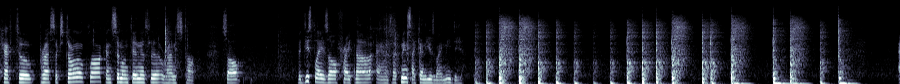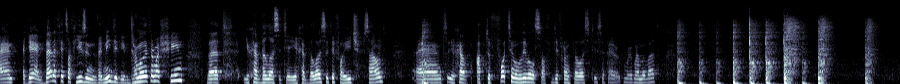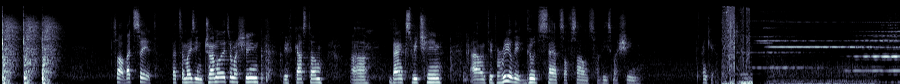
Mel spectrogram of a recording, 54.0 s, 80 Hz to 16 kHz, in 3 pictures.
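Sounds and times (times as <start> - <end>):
drum machine hits: 9.4 - 17.3, 26.4 - 27.0, 31.6 - 37.3
bass drum hits: 9.5 - 17.3, 26.4 - 26.9, 31.6 - 34.7.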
